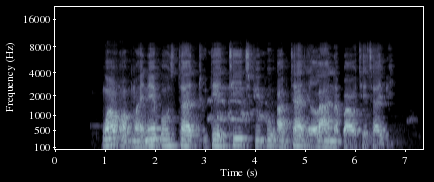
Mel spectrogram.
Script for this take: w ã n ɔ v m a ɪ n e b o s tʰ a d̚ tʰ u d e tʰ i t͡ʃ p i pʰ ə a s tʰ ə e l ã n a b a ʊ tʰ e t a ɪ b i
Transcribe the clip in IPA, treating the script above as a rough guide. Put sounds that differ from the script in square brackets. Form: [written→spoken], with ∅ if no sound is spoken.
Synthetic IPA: w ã n ɔ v m a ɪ n e b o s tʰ a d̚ tʰ u d e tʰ i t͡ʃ p i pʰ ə a [s→f] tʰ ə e l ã n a b a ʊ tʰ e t a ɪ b i

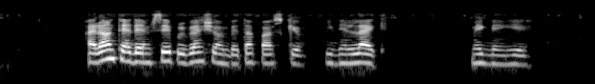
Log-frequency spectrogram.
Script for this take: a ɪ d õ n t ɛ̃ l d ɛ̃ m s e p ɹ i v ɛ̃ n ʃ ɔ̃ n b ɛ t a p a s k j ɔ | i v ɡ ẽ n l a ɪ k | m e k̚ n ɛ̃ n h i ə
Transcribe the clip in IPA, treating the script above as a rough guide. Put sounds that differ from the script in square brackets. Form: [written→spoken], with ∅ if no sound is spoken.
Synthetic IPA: a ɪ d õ n t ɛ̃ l d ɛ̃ m s e p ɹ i v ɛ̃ n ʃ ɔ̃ n b ɛ t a p a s k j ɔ | i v [ɡ→d] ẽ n l a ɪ k | m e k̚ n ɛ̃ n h i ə

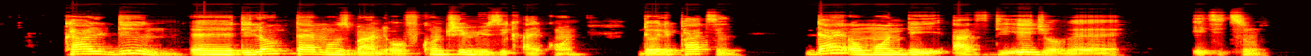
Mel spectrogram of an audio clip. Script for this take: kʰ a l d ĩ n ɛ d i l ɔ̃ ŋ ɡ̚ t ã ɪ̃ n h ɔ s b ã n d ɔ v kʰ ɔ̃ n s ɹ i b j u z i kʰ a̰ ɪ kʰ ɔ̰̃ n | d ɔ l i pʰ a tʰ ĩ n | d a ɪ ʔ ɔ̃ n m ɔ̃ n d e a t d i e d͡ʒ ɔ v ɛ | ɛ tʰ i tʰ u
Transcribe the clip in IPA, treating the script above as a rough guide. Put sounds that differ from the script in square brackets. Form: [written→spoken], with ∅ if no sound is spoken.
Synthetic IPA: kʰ a l d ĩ n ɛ d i l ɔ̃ ŋ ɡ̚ t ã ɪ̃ [n→m] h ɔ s b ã n d ɔ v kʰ ɔ̃ n [s→t] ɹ i [b→m] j u z i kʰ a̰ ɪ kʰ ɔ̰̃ n | d ɔ l i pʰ a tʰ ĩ n | d a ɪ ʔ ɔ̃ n m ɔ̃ n d e a t d i e d͡ʒ ɔ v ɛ | [ɛ→e] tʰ i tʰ u

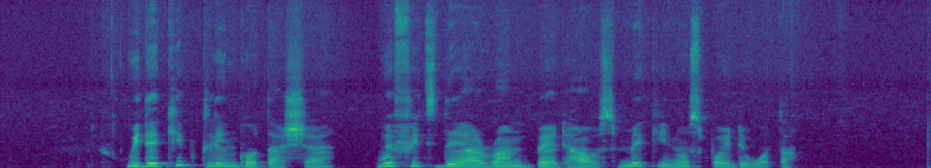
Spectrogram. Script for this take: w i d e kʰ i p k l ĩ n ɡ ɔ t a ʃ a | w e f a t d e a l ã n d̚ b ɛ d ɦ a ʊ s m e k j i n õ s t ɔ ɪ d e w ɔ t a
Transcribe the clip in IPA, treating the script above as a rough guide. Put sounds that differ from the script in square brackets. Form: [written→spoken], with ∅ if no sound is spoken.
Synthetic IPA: w i d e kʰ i p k l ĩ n ɡ ɔ t a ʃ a | w e f [a→i] t d e a [l→ɹ] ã n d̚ b ɛ d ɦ a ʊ s m e k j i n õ s [t→p] ɔ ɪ d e w ɔ t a

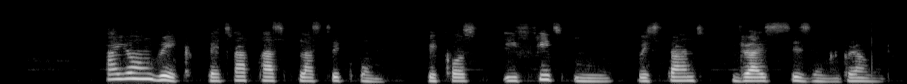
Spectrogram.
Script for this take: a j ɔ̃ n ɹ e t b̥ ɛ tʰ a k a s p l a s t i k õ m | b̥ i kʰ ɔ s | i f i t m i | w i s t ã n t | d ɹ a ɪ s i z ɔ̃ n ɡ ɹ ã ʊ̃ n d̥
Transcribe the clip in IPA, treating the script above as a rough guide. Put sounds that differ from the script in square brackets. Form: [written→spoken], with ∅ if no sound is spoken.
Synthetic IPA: a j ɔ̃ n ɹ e [t→k] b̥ ɛ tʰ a [k→p] a s p l a s t i k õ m | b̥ i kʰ ɔ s | i f i t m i | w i s t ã n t | d ɹ a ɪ s i z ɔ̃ n ɡ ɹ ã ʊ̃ n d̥

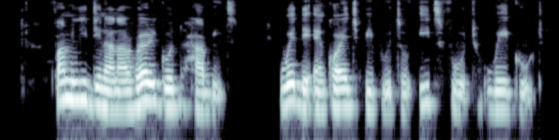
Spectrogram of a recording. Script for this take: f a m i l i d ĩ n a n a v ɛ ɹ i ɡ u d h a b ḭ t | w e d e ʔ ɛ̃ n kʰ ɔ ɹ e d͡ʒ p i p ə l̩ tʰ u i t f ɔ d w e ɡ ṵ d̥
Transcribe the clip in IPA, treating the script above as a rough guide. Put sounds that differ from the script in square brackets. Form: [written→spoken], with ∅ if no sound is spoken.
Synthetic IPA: f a m i l i d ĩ n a n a v ɛ ɹ i ɡ u d h a b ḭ t | w e d e ʔ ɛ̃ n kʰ ɔ ɹ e d͡ʒ p i p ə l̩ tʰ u i t f [ɔ→u] d w e ɡ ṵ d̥

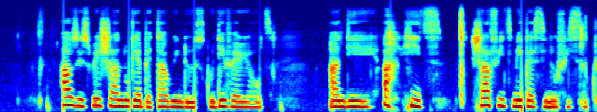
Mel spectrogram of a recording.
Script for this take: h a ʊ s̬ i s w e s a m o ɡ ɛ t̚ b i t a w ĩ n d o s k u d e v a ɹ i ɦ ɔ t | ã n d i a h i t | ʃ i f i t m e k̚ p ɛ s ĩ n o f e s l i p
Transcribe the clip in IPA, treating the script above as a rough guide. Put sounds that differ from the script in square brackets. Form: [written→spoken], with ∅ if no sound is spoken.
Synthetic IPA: h a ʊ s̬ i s w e [s→ʃ] a [m→n] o ɡ ɛ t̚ b [i→ɛ] t a w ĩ n d o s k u d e v [a→ɛ] ɹ i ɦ ɔ t | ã n d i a h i t | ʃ [i→a] f i t m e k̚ p ɛ s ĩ n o f [e→i] s l i p

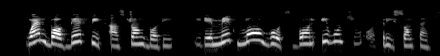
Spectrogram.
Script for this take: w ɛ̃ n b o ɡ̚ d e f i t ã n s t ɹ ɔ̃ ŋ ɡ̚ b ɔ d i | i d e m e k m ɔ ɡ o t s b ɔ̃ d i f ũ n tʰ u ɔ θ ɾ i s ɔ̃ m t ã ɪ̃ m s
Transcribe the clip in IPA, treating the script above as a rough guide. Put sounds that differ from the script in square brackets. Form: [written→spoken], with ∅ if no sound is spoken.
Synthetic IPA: w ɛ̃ n b [o→ɔ] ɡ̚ d e f i t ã n s t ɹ ɔ̃ ŋ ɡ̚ b ɔ d i | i d e m e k m ɔ ɡ o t s b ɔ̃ [d→n] i [f→v] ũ n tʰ u ɔ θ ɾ i s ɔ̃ m t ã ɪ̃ m s

